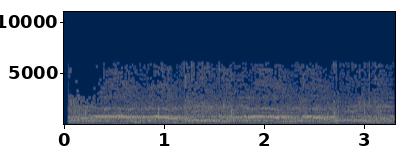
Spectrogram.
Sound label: United, Toon, Football Chant (Soccer Song); Newcastle United Nufc; fanchants-com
